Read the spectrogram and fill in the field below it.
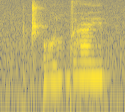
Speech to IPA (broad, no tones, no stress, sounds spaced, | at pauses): t͡ʃʼ ɔ̤ ʎ dʱ ɛ̃ j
